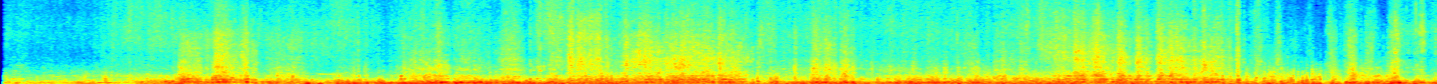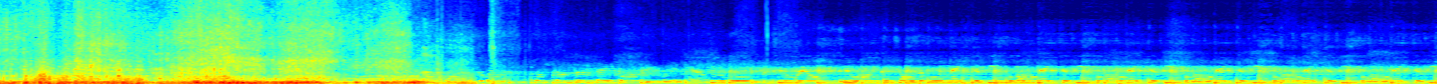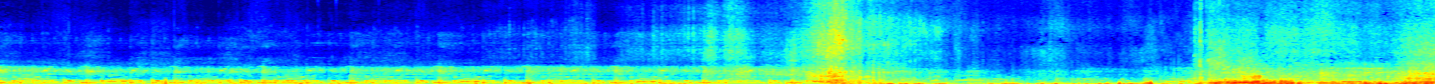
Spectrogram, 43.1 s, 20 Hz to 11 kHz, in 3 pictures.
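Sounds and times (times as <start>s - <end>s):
snowboard scraping over snow: 0.1s - 19.6s, 33.8s - 43.0s
wind buffeting microphone: 0.4s - 17.6s, 37.3s - 43.0s.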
